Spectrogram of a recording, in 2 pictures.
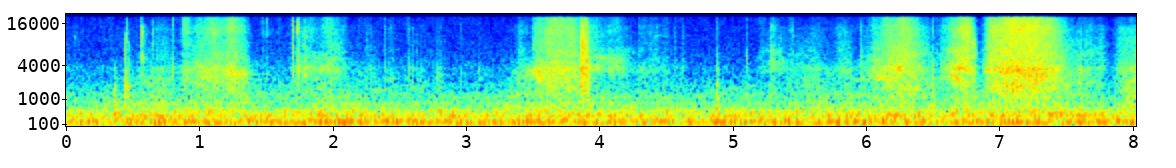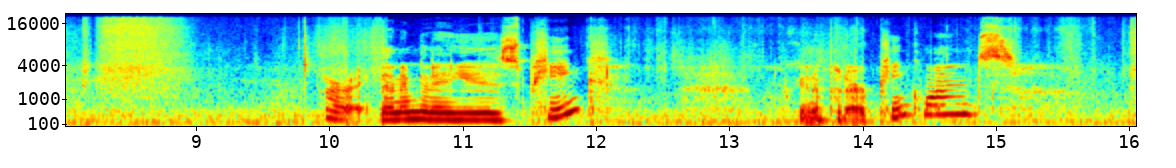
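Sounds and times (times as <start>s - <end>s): paper strips rubbed on paper: 6.0s - 9.0s.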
